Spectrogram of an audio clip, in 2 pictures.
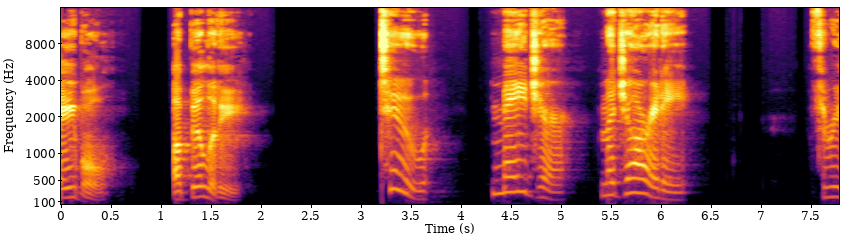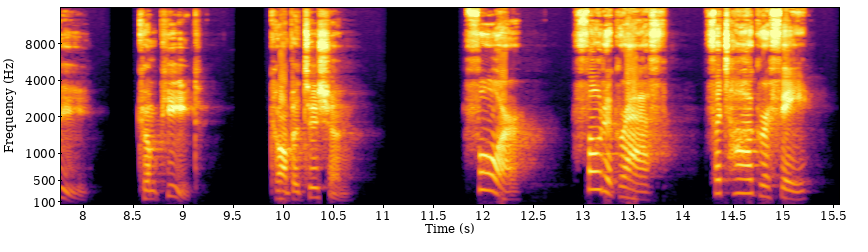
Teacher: notice how the word stress shifts over and notice how the stressed syllable in the root word becomes unstressed and is reduced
